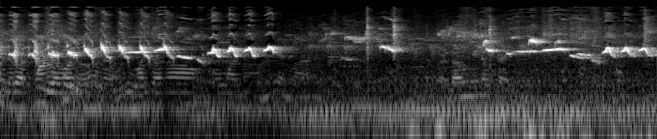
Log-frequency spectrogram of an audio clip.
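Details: Greater green leafbird kept in a cage, singing before being hung up: choppy, rapid whistled phrases, short bursts of repeated notes, a brief pause, then long slurred whistles and bright trills, with low background hum.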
